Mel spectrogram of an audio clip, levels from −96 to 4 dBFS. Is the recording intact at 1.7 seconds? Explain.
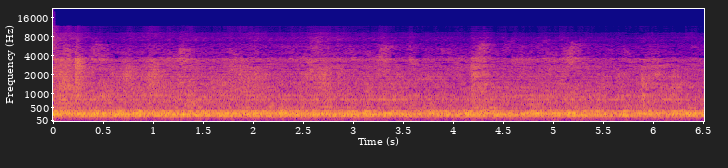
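No. Transcoding between lossy codecs affects 1.7 s, as it does the whole clip: the sound has likely passed through several lossy encoders in turn, ending in something like Opus. Each stage re-encodes the previous one's artefacts and adds its own, so mixed artefacts pile up, with nothing above 19.3 kHz.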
